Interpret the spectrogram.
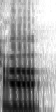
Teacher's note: حا کو اس کے مخرج سے نکالیں گے جو کہ وسط حلق ہے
